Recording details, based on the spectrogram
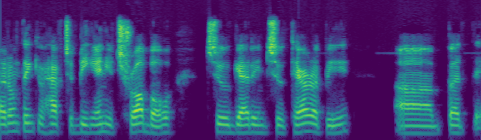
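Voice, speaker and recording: Speaking with a Portuguese accent, a man talks at a fairly high pitch. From Brazil. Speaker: dancer and actor. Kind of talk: interview. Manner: halting, many fillers.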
